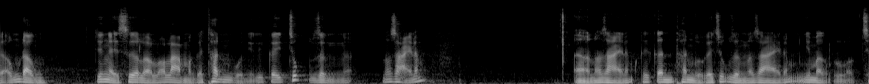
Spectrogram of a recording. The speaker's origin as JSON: {"language": "Vietnamese", "region": "Trà Vinh", "country": "Vietnam", "tie": "born or raised there", "said": "Quê tôi Trà Vinh"}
